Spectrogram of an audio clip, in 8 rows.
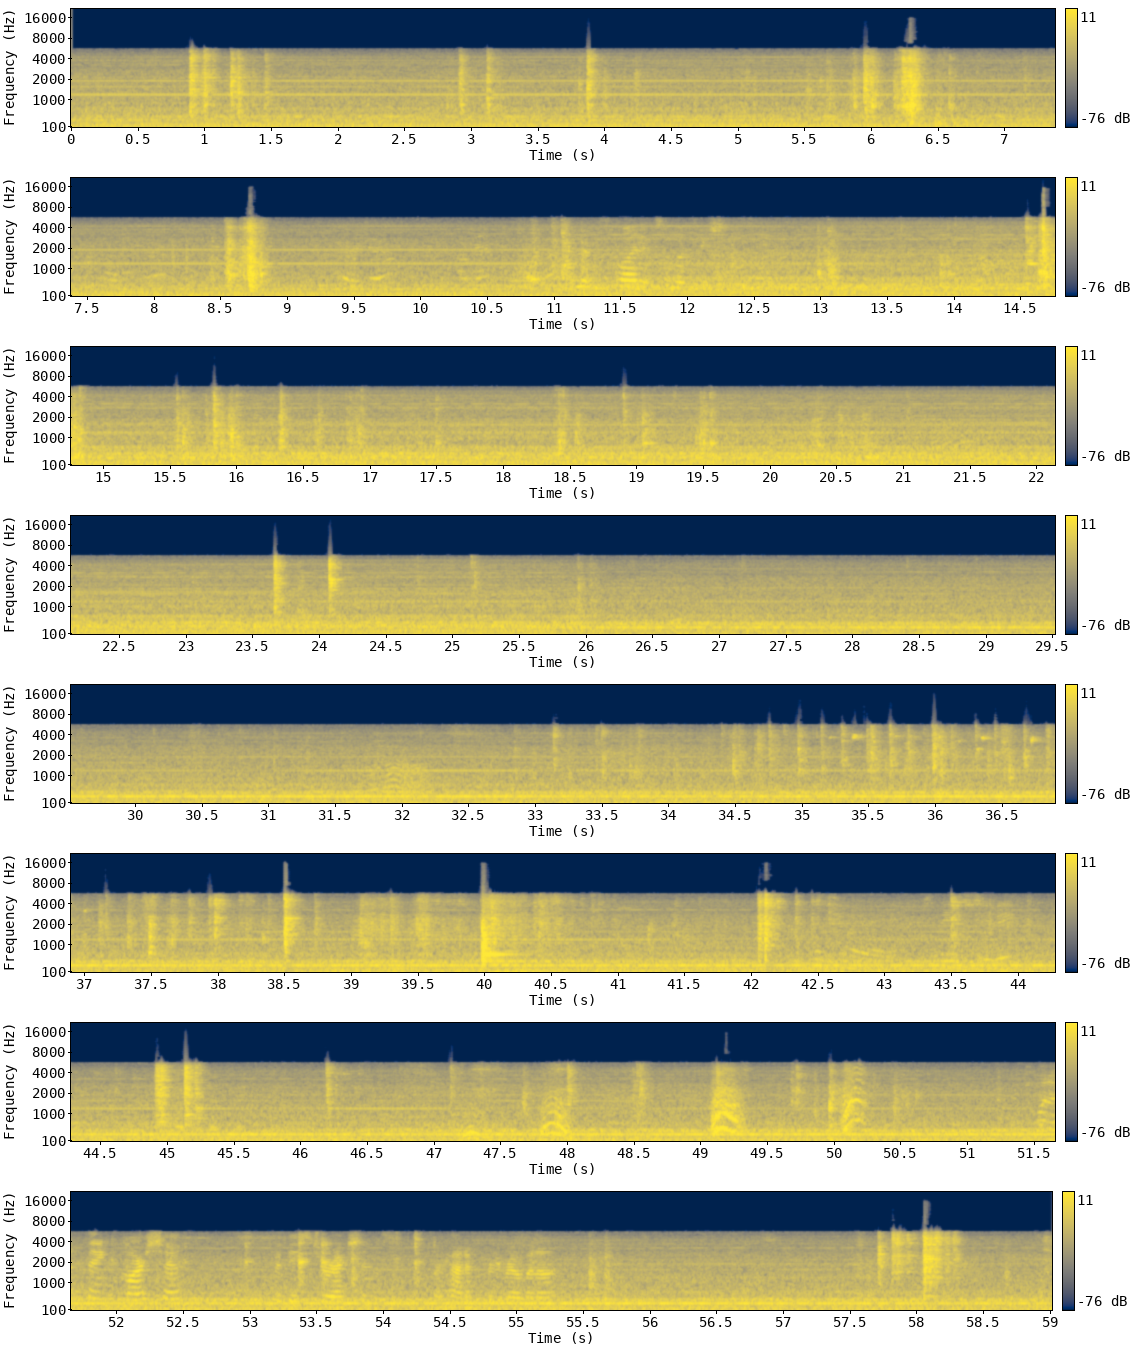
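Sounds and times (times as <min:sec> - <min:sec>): ventilation humming: 0:00.0 - 0:59.0.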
